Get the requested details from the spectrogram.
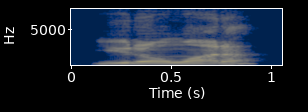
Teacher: N is going to cancel the T just like wanna, want to wanna, and it's going to be don't wanna. No t. You don't wanna. · the typical pronunciation, that N is going to cancel the T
